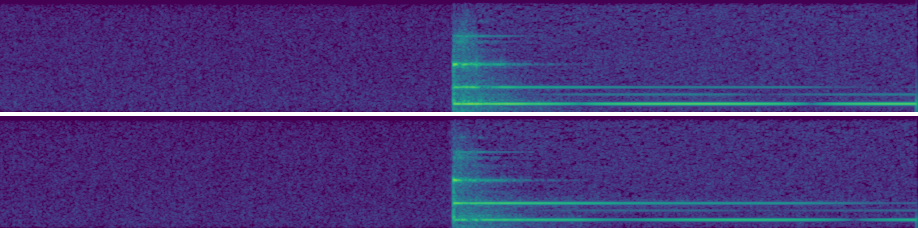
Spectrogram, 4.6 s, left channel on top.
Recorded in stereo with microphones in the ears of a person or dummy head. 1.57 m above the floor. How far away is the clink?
About 0.9 m.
